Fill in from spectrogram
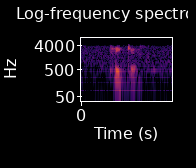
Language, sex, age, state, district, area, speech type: Hindi, female, 18-30, Madhya Pradesh, Chhindwara, urban, conversation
